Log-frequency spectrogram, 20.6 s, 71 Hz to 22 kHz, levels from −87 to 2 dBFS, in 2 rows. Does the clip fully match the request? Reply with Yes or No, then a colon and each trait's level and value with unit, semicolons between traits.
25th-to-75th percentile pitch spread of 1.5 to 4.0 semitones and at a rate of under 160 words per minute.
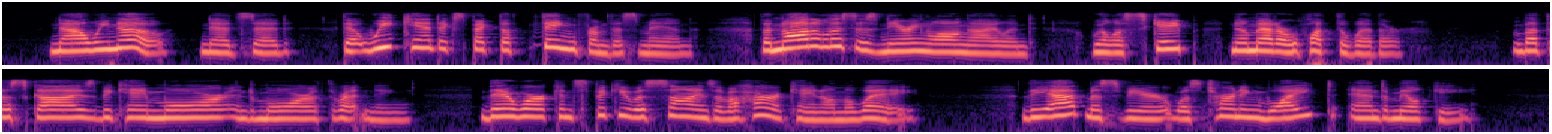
Yes: average, 3.4 semitones; average, 150 wpm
